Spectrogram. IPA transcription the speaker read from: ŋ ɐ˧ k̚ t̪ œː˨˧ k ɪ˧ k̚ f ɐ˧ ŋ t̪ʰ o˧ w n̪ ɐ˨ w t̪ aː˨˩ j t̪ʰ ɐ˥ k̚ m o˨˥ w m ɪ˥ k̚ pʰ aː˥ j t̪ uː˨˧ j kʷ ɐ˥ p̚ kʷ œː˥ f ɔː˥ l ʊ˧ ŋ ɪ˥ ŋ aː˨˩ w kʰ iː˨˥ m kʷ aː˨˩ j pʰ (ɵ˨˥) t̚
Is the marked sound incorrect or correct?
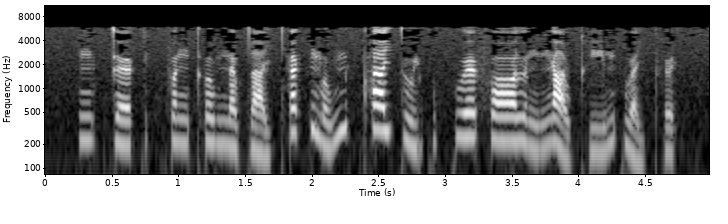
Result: correct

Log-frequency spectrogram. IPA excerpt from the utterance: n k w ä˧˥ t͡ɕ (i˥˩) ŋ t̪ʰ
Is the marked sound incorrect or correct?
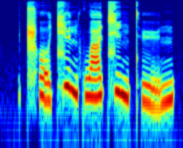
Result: correct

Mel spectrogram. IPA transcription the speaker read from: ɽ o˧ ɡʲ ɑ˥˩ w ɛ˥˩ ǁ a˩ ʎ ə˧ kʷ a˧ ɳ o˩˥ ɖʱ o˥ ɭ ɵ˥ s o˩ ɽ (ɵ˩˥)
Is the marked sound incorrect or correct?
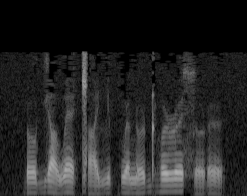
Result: incorrect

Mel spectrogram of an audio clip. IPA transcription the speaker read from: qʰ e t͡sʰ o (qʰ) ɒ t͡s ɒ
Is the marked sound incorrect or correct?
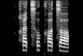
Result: incorrect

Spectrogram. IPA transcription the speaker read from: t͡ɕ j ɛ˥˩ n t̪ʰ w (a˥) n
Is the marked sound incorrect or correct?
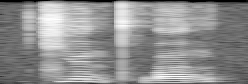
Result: incorrect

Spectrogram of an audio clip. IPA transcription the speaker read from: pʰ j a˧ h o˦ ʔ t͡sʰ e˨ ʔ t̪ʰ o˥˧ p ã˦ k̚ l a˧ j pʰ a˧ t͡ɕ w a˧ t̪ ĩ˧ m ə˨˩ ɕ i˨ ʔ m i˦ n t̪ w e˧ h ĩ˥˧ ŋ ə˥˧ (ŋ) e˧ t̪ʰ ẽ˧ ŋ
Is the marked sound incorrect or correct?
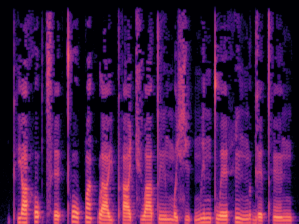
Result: incorrect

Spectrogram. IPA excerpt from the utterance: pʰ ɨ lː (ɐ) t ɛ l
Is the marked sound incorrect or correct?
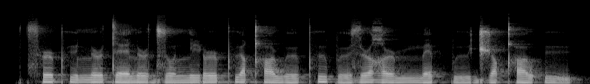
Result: incorrect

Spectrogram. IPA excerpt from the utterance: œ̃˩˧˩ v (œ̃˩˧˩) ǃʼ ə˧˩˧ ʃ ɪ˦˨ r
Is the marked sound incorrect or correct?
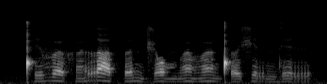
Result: correct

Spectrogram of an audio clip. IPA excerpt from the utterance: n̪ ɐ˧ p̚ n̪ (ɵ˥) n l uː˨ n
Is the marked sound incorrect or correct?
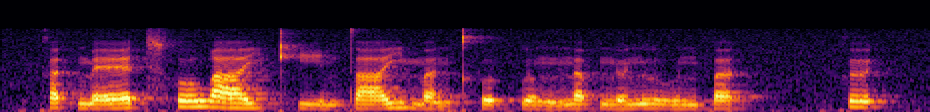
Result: incorrect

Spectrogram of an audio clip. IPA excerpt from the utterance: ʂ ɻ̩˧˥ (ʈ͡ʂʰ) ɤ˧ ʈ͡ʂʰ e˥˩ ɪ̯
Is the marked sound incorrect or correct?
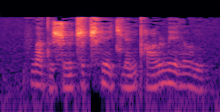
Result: incorrect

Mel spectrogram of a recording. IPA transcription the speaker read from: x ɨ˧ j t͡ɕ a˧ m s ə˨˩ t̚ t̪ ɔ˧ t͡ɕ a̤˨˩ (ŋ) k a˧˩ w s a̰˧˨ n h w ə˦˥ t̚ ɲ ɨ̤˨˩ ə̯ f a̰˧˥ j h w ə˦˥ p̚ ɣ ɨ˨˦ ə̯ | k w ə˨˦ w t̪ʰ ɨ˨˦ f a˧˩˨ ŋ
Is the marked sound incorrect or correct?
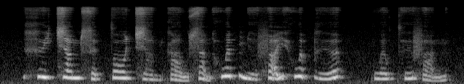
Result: incorrect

